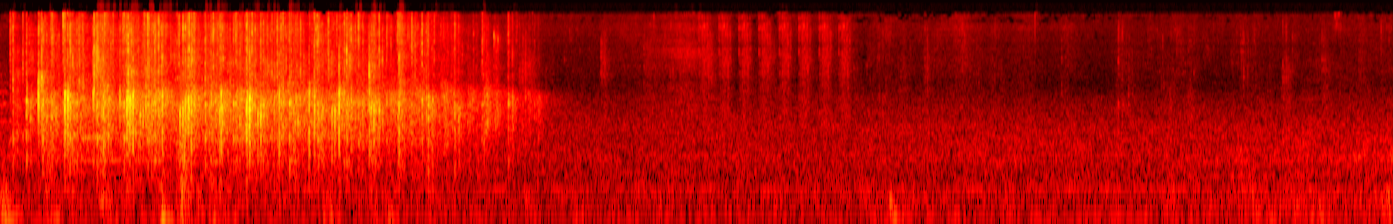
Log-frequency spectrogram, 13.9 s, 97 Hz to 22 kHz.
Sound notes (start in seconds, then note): 1.7 applause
